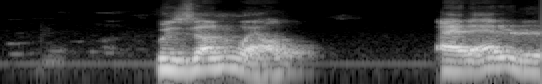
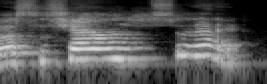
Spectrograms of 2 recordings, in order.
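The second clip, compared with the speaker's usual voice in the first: asking; 13 semitones higher than usual. Retold or imitated. His question, voiced.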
